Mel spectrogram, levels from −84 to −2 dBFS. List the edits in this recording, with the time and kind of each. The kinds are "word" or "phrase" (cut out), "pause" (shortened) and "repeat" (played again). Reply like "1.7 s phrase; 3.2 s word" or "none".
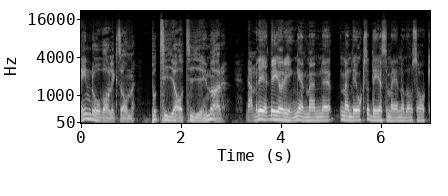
none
